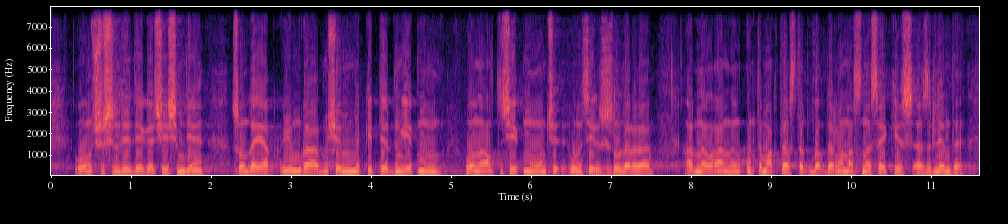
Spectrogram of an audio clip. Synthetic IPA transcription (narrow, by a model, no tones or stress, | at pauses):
wʔo̞nʏʃʒɪld̪e̞d̪e̞ɡʲɪʃe̞ʃɪmd̪e̞ | so̞nd̪ɑjɑqʊ̰jəmʁɑmʏʃe̞me̞mle̞kʲe̞t̪ːe̞ɾd̪ɪŋe̞kʲɪməɴ | wʔo̞nɑlˠt̪ənʃəe̞kʲɪməɴwo̞nse̞ɡʲɪzʒəlˠd̪ɑɾʁɑ | ɑ̰ɾnɑlˠʁɑnənt̪əmɑqt̪ɑst̪əqbɑʁd̪ɑɾlˠɑmɑsənɑsæjkʲe̞sæzɪɾle̞nd̪ɪ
